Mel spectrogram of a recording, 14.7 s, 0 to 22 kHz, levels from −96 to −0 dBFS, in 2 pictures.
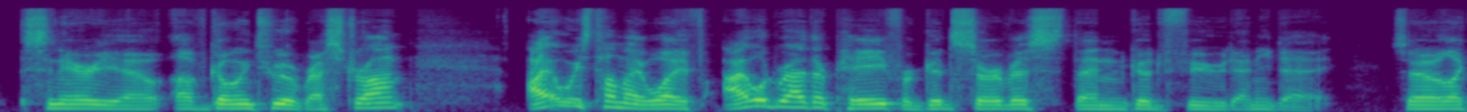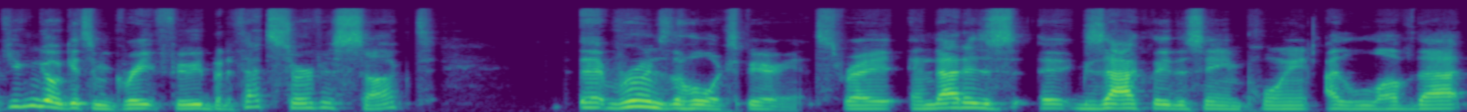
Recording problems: none

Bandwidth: 15.5 kHz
